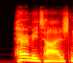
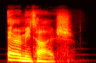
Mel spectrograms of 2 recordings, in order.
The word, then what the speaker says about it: Hermitage: So when they brought and sent barrels for trade, they put an H in front of the E to make it easier for them to say. Hermitage, not Hermitage. I don't know.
